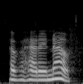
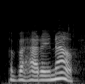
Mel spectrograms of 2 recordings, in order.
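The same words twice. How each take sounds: No difference in how they are said.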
